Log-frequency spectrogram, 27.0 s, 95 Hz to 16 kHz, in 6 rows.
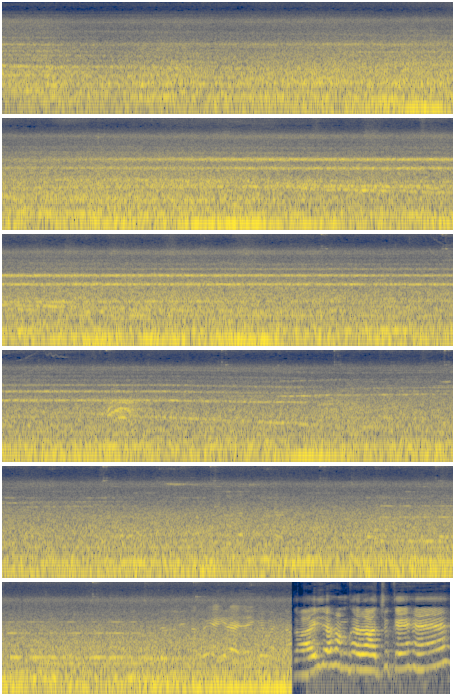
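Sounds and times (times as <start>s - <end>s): train rumbling to a stop: 0.0s - 25.5s
high brake squeal: 5.4s - 25.1s.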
